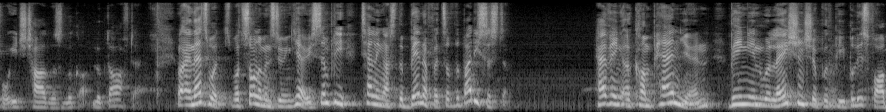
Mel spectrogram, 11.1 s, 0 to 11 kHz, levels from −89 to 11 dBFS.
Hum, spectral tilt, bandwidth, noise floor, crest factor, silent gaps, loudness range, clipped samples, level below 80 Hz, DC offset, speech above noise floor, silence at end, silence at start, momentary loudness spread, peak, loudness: none; -2.5 dB/octave; 10.5 kHz; -54 dBFS; 18 dB; none; 3 LU; under 0.1%; -72 dBFS; under 0.1%; 36 dB; 0 s; 0 s; 14 LU; 0 dBFS; -16 LUFS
